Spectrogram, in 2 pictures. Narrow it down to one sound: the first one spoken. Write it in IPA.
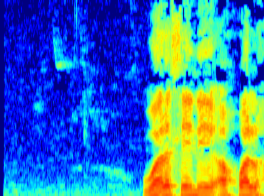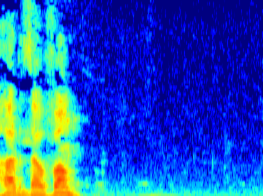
w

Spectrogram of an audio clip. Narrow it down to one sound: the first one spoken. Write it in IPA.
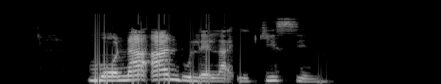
m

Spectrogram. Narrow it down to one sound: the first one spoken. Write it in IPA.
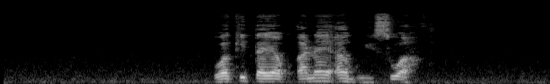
w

